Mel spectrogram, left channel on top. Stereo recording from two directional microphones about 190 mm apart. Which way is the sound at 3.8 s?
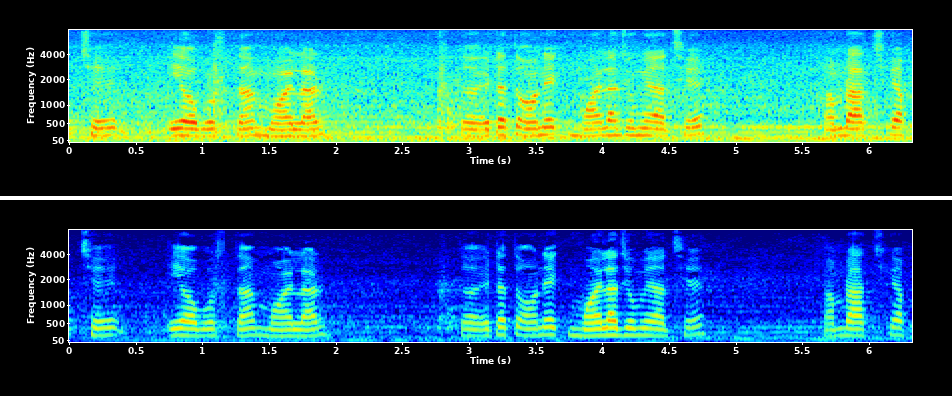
55° right (ahead or behind).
